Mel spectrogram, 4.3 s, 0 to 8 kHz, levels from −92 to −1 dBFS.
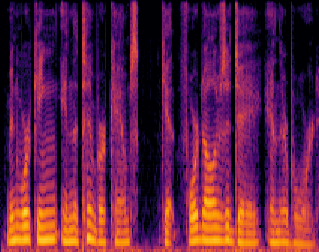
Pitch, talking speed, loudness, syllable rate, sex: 135 Hz, 195 wpm, -18 LUFS, 4.5 syllables/s, male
